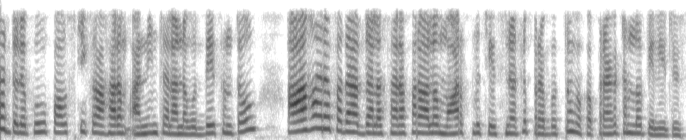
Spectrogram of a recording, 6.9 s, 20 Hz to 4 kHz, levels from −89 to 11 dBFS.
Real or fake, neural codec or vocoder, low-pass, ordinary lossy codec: fake; codec, 24 kHz, 6 kbps, HILCodec; 3.6 kHz; none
